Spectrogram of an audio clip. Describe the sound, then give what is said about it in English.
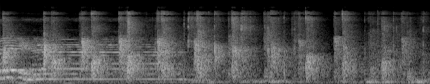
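Applause for the host of an open mic at the Madhouse Brick Room, scattered, distinct claps and taps from a small audience rather than a dense roar, moderately soft. “please start with a round of applause for your host, Aaron”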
